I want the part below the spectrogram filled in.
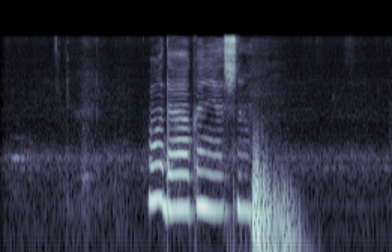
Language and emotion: Russian, sad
